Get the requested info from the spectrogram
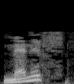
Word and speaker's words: Menes: You have, I believe it's pronounced Menes, M-E-N-E-S.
